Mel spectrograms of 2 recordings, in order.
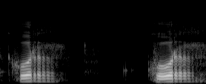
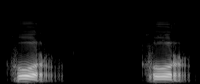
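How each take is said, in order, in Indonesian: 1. Bunyi r itu tipis dan ringan. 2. Bunyi r itu tebal dan berat. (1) "Itu tipis" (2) "maka ra dibaca tebal"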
